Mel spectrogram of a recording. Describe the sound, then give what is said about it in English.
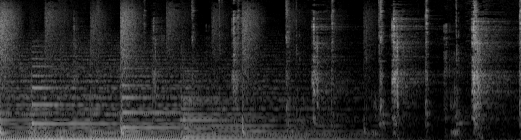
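Numerous grandfather clocks lining the walls of a dark locked room tick at once in an overlapping, uneven clatter of sharp ticks, starting beneath a loud, sustained low drone that fades away, leaving the ticking alone. “breaks into a mysterious locked room where he finds numerous grandfather clocks lining the walls”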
